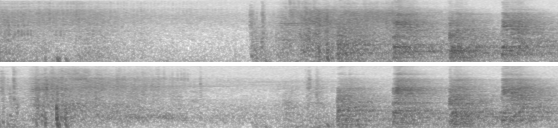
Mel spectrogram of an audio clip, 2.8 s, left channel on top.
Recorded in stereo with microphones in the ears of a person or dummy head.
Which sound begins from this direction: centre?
Running footsteps, at 1.7 s.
